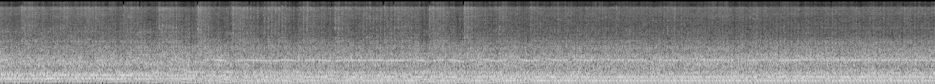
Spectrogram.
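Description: Catches with a few uneven pops, then settles into a steady, even buzz with no stumbles; engine running properly.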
